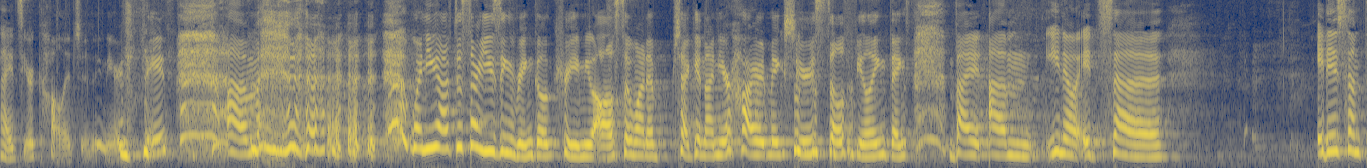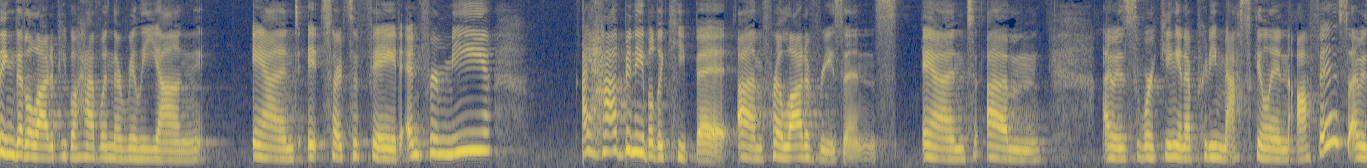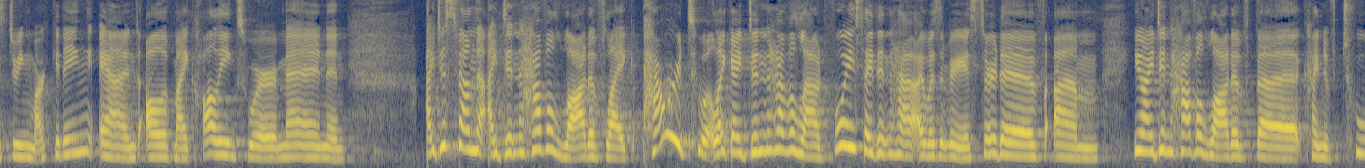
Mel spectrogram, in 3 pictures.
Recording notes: recorded live for our sister company, The School of Life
